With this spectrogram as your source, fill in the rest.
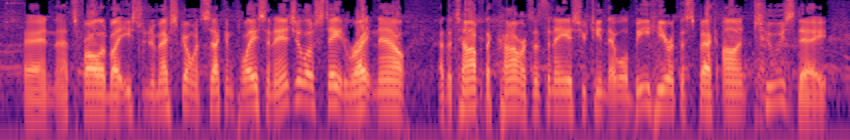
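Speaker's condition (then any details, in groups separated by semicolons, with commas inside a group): No condition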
